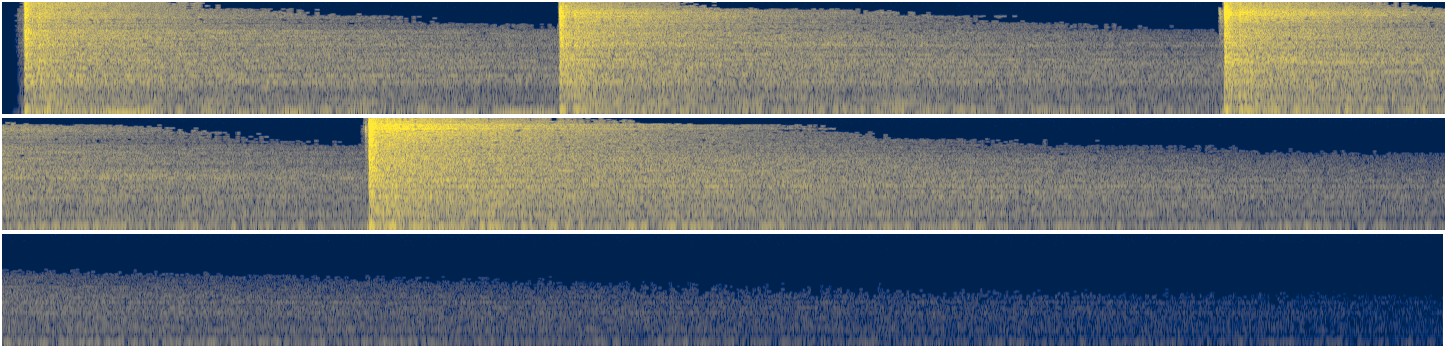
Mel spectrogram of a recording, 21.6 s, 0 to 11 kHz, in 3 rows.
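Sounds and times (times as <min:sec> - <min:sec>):
metal hits with huge long reverb: 0:00.1 - 0:14.4.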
